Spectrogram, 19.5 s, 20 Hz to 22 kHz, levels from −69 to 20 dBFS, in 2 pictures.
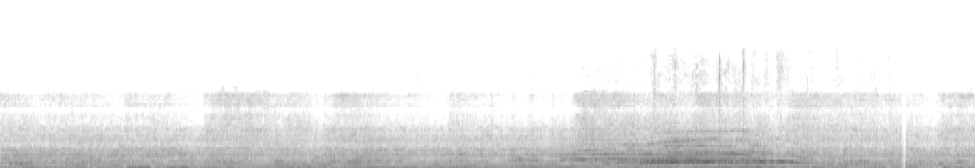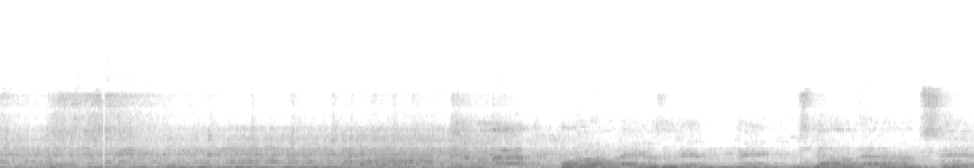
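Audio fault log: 9.01–9.07 s and 10.77–10.81 s: short concealed packet loss. About 40 ms, then 20 ms, of audio arrived too late to play. The receiver extended the preceding sound to cover each gap and blended back in, leaving a brief smear or wobble.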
